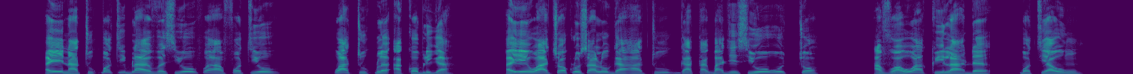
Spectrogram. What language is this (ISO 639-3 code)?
ewe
